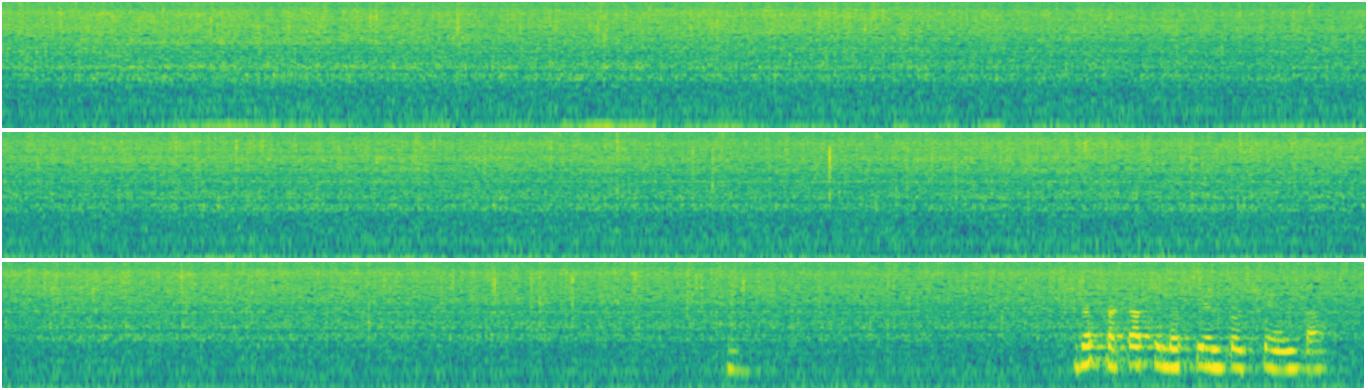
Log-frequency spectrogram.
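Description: Food sizzles and crackles in a hot frying pan.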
